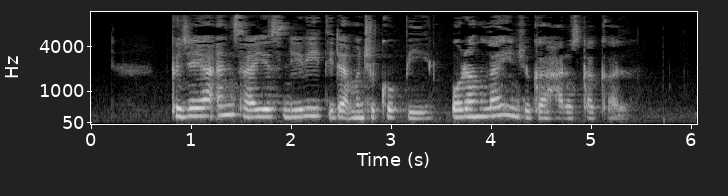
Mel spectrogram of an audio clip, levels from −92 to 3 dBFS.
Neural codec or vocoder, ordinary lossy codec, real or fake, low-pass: vocoder, 44.1 kHz, 128 mel bands every 512 samples, BigVGAN v2; AAC, 48 kbps; fake; 10.8 kHz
